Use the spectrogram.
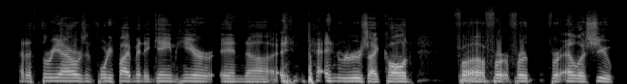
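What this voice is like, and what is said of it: Hoarse, fading voice. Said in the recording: “I'm sorry if my voice is kind of going away a little bit.”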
